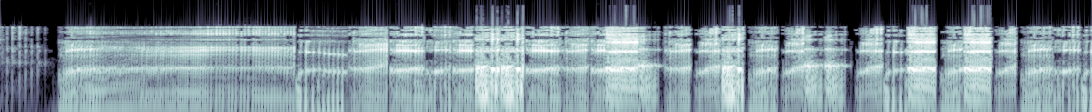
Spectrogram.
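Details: Person burping: one long, loud, throaty burp breaking into a rapid run of pulsing belch sounds; burping.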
